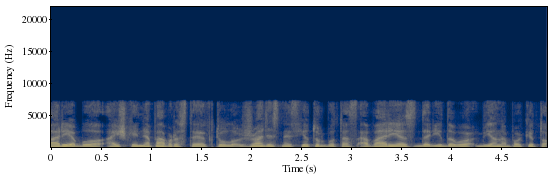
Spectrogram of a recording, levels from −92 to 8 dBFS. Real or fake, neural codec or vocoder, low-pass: fake; codec, 16 kHz, 1 kbps, X-Codec, WavLM features, trained on Multilingual LibriSpeech; 7.2 kHz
